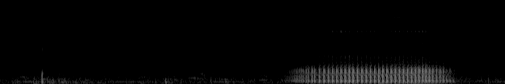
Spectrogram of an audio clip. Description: My 25 pound Boston terrier snores louder than a grown man!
